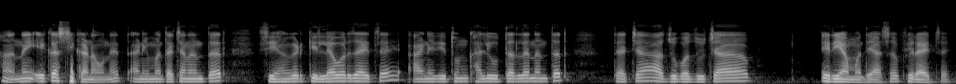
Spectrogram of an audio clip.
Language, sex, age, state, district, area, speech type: Marathi, male, 30-45, Maharashtra, Pune, urban, spontaneous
